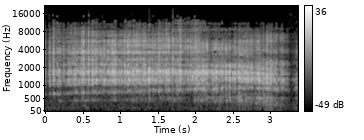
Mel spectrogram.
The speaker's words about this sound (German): Das ist das Geräusch hier. Fingernagel, die Alufolie von einem neuen Nutella-Glas einreißen, ritzen.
